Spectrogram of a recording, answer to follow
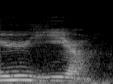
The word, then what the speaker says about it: year: Happy New Year. Happy New Year. Year, it kind of ends with a schwa sound.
